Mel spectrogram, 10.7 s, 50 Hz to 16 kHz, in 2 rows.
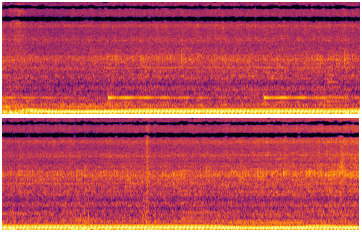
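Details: BMW 335is after swap to a replacement N54 engine, running on old bad fuel after clearing a cylinder six misfire code: steady, smooth low idle with a deep hum and no misses; idle is good but it would stall if driven.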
